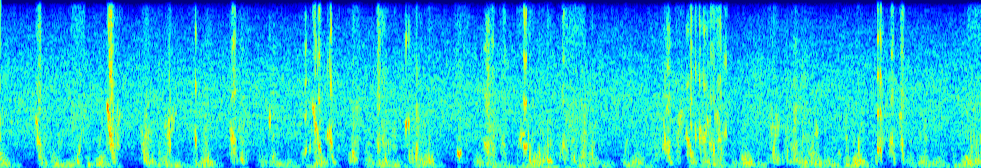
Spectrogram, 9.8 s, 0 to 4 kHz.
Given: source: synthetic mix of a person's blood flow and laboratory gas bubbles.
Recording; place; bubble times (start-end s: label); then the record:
Doppler ultrasound of blood flow; precordium
0.00-0.06 s: bubbles
0.33-0.46 s: bubbles
0.70-0.84 s: bubbles
1.04-1.23 s: bubbles
1.38-1.56 s: bubbles
1.62-1.77 s: bubbles
1.92-1.99 s: bubbles
2.04-2.12 s: bubbles
2.27-2.50 s: bubbles
2.67-2.77 s: bubbles
3.00-3.39 s: bubbles
3.47-3.62 s: bubbles
3.74-3.98 s: bubbles
4.03-4.39 s: bubbles
4.53-4.70 s: bubbles
4.81-5.07 s: bubbles
5.16-5.55 s: bubbles
5.58-5.86 s: bubbles
5.89-5.96 s: bubbles
6.23-6.29 s: bubbles
6.59-7.28 s: bubbles
7.67-8.15 s: bubbles
8.55-8.62 s: bubbles
8.71-9.08 s: bubbles
9.66-9.82 s: bubbles
From the record:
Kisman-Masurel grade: 243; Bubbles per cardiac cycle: several, 3 to 8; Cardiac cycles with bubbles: 100%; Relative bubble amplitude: loud (0.450 to 0.775); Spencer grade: 3 (all of the cardiac periods contain showers or single bubble signals, but not dominating or overriding the cardiac motion signals); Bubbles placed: anywhere in the cardiac cycle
